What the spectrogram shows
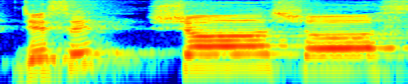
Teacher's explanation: जिसके उच्चारण पे हमारे मुख से एक ऊष्म हवा, एक गर्म हवा निकलती है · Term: ऊष्म व्यंजन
